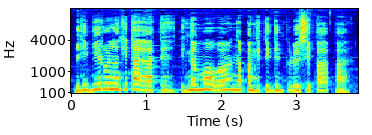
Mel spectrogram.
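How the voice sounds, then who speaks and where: Man acting cheeky younger brother, radio drama, high male voice, teasing, close dry sound. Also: fairly quick, dry recording, lightly acted. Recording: music behind the voice.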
